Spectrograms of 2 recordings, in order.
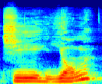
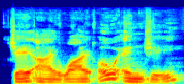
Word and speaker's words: Jiyong: name korean name is ji young spelled j-i-y-o-n-g but you don't know that the o is long so it was very commonly pronounced as jiyong every time there was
